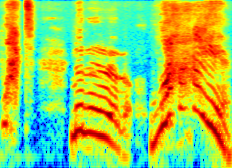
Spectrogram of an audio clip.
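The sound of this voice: A woman does a put-on character voice at a high pitch, with very wide pitch swings. Her delivery is slow and her tone slightly mellow.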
